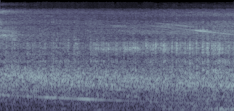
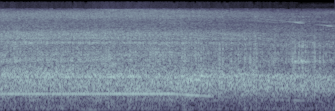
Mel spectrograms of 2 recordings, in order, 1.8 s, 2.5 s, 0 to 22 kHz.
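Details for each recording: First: Angle grinder before repair, vibrating; the customer says cuts drift 5–10 mm: loud, harsh, gritty high-pitched whir whose pitch sags under load. The finding is a worn gearhead bearing. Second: Angle grinder that was noisy and wandered 5–10 mm when cutting, run after the bearing and gearbox were changed and the four screws tightened: smooth steady high whine winding down, no rattle, noticeably quieter than before. Normal running.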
